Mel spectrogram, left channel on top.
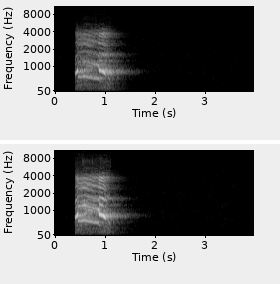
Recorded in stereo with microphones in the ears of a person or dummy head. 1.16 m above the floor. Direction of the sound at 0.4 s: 45° right (ahead or behind).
